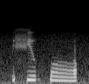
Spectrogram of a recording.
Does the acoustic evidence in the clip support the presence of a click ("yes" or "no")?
no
